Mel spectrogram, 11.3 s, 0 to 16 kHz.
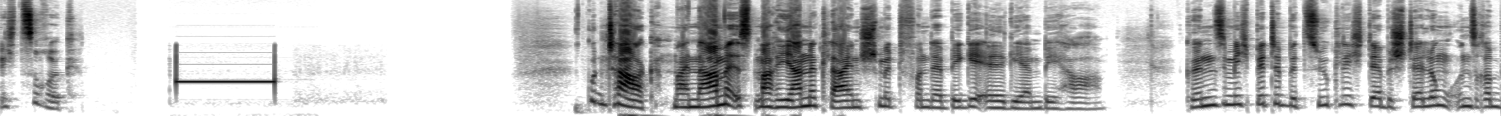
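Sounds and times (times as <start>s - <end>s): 
speech: 0.0s - 0.7s, 3.9s - 11.2s
electronic answering machine beep: 1.3s - 2.1s.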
